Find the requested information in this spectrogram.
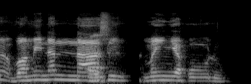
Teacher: اور من جو حرف جر ہے اس کے بعد جب کوئی حرف ساکن آئے گا تو نون مفتوح پڑھا جائے گا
